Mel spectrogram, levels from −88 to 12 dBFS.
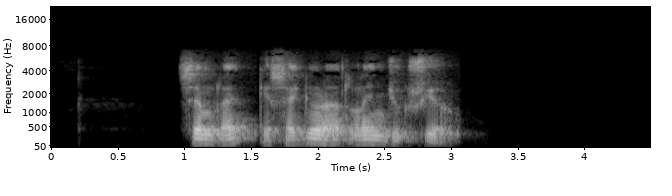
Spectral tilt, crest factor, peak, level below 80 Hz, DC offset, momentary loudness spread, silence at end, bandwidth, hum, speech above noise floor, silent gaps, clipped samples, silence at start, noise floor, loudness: -5.5 dB/octave; 20 dB; -2 dBFS; -58 dBFS; under 0.1%; 9 LU; 1.45 s; 7.2 kHz; none; over 70 dB; none; under 0.1%; 0.95 s; under -90 dBFS; -20 LUFS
